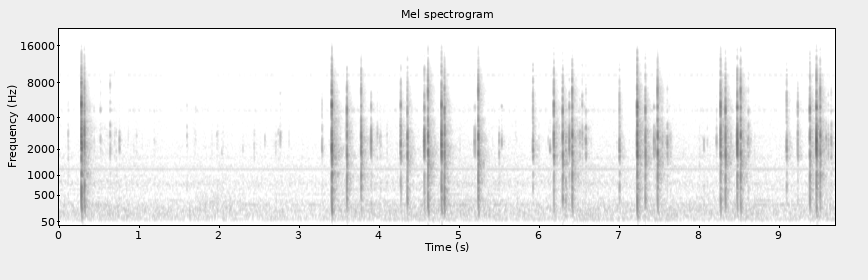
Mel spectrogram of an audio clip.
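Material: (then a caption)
Plastic. A small, hollow, closed clear plastic CD jewel case is held in both hands while its front is tapped and scratched with fingertips and short nails. A single sharp click comes first, followed by a quiet pause of a few seconds and then a steady run of bright, dry plastic taps and short scratchy clusters. Each sound stops almost instantly, with little low end.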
